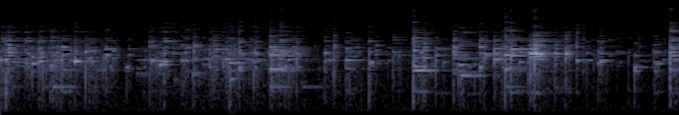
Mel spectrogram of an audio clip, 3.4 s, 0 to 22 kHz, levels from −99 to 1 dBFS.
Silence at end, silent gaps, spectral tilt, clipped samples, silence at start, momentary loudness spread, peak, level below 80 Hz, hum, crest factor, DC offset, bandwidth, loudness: 0 s; none; 3.5 dB/octave; under 0.1%; 0 s; 13 LU; -26 dBFS; under -90 dBFS; none; 24 dB; under 0.1%; 16.5 kHz; -47 LUFS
